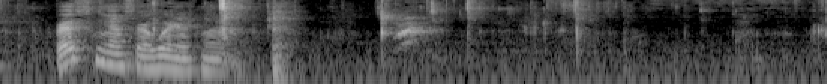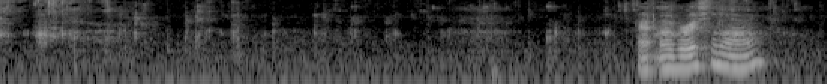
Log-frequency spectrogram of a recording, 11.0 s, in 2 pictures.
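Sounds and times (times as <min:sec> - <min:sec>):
people chewing: 0:01.0 - 0:11.0.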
